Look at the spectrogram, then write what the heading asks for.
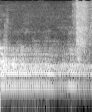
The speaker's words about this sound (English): Whoa. The wild dog appears!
